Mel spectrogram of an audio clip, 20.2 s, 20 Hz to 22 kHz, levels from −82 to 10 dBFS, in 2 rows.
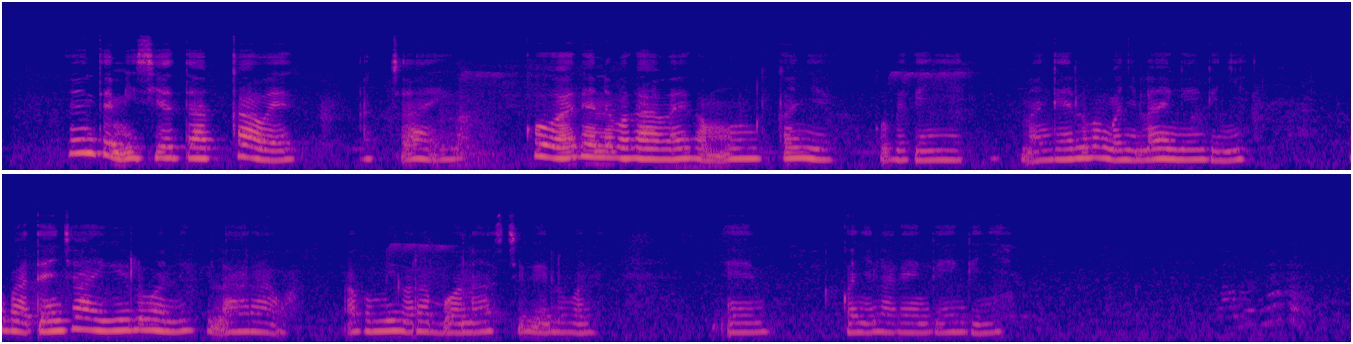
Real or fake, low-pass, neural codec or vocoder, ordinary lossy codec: real; 10.8 kHz; none; none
